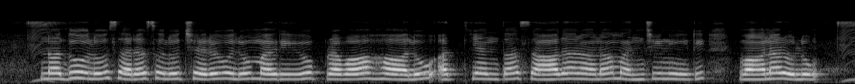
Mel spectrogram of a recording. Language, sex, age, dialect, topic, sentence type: Telugu, female, 41-45, Central/Coastal, agriculture, statement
